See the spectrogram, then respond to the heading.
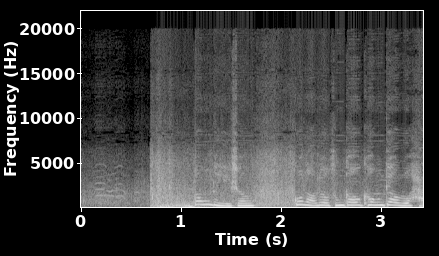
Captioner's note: thud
